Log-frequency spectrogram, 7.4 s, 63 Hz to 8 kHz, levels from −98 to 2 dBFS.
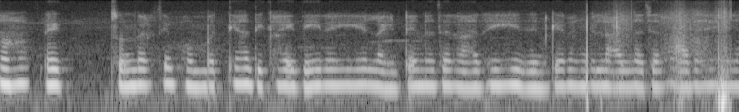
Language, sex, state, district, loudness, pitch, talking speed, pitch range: Hindi, female, Bihar, Vaishali, -23 LUFS, 195 Hz, 185 wpm, 190-200 Hz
